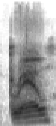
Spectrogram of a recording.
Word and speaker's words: Brel: Uh we've got Brel off Buyers Road.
